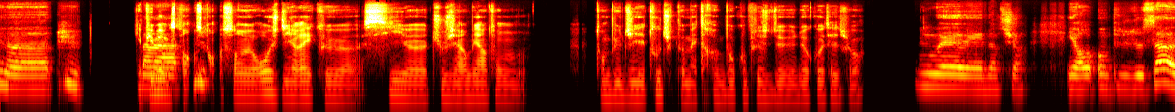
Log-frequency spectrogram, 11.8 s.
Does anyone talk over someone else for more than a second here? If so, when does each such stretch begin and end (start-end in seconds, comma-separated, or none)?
none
